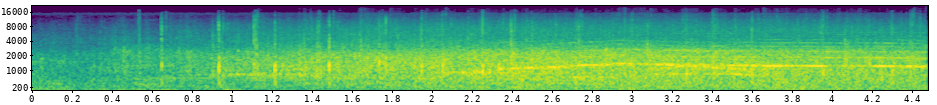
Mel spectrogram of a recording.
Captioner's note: audience cheering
